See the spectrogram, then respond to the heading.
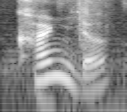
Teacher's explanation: खंड या शब्दात अनुस्वारानंतर ड हे अक्षर आलय. ड हे ट वर्गातलं असल्यामुळे अनुस्वाराचा उच्चार न असा होतो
